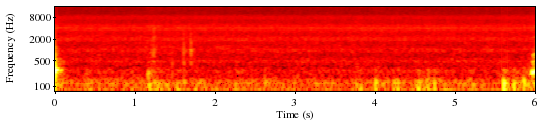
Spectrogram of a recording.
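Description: Low steady background rumble with two faint clicks about a second and a half in.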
